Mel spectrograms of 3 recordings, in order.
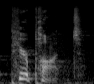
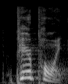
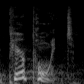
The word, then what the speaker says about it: Pierpoint: i had fun trying to learn how to pronounce this follow it stop stanford pierpont pierpoint excuse me pierpoint uh and he wrote it at the age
